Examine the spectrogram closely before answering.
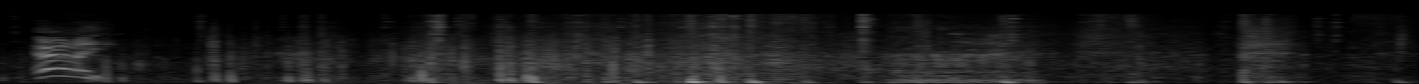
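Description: A horse's hooves clop on hard ground as it walks closer.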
